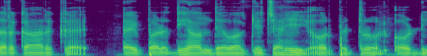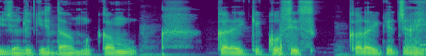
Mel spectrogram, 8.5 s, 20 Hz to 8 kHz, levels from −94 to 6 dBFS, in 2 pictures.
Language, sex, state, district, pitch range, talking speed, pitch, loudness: Maithili, male, Bihar, Saharsa, 85-100 Hz, 145 wpm, 90 Hz, -16 LUFS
